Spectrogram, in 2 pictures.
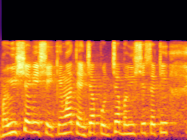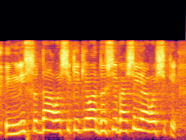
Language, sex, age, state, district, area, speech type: Marathi, female, 45-60, Maharashtra, Jalna, urban, spontaneous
